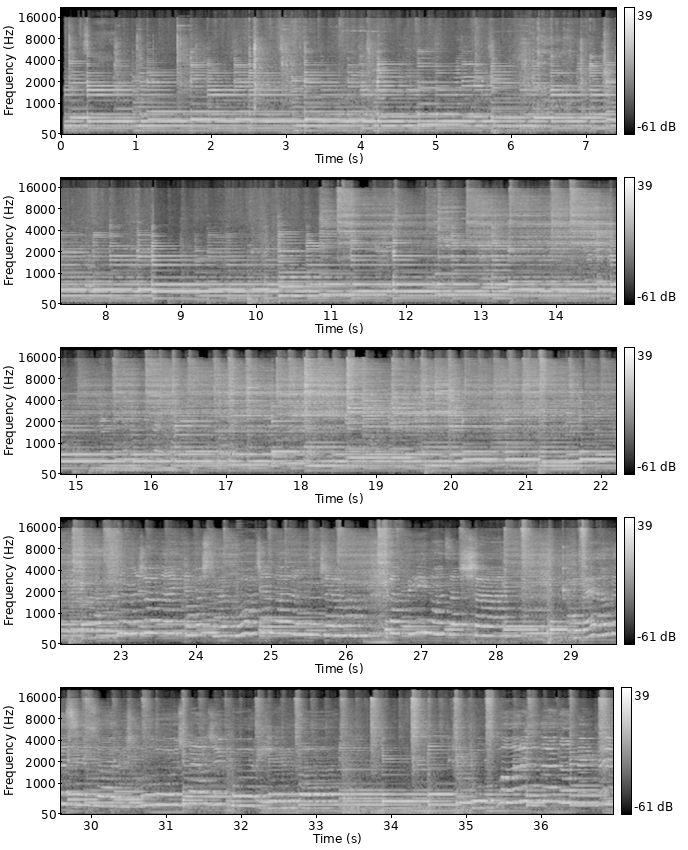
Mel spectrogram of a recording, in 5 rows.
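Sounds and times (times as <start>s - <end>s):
acoustic band playing popular music: 0.0s - 36.9s
person singing: 10.3s - 33.9s, 34.8s - 36.9s.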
